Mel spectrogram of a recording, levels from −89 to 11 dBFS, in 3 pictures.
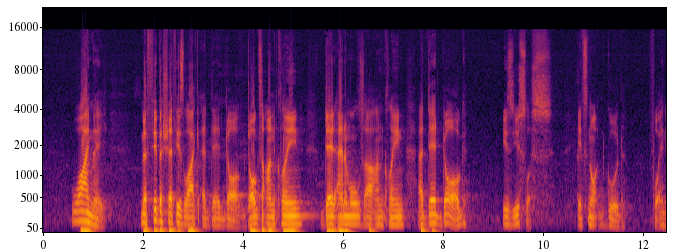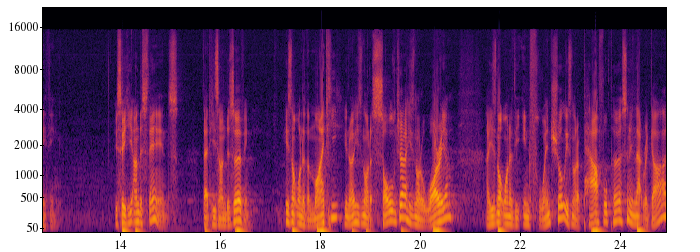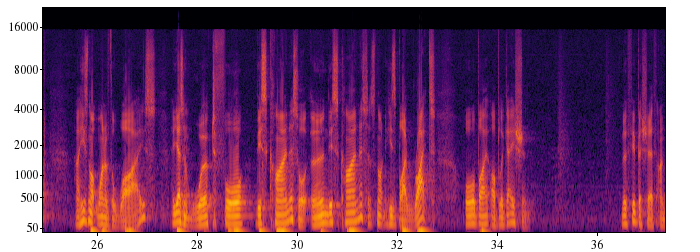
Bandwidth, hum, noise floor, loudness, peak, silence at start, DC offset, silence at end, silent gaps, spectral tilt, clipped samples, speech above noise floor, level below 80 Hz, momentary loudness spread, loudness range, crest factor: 16 kHz; none; -51 dBFS; -16 LUFS; 0 dBFS; 0 s; under 0.1%; 0 s; none; -5.5 dB/octave; under 0.1%; 36 dB; -38 dBFS; 12 LU; 9 LU; 16 dB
